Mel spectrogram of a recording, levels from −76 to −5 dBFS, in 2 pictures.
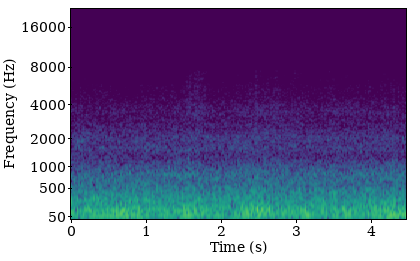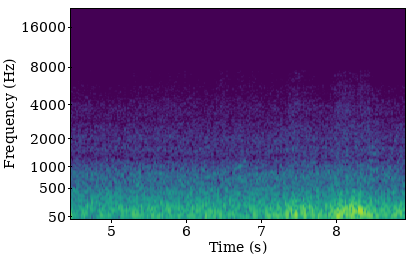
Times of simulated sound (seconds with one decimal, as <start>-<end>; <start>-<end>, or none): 0.0-2.1; 2.9-8.9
